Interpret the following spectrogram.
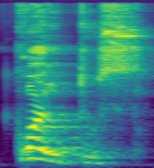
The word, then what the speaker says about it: quantos: Mais généralement, l'on pose question, toujours faire le son S prononcé parce que le portugais ici, c'est pas l'espagnol qu'on ne prononce pas et les S à la fin. C'est quantos.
